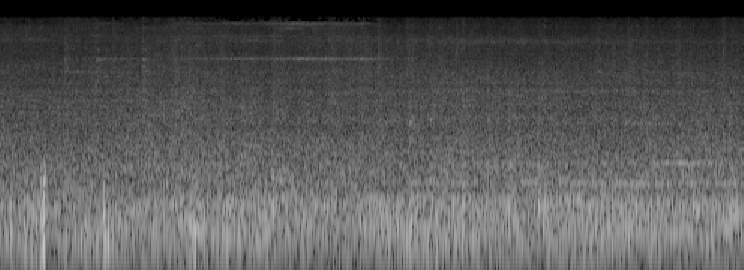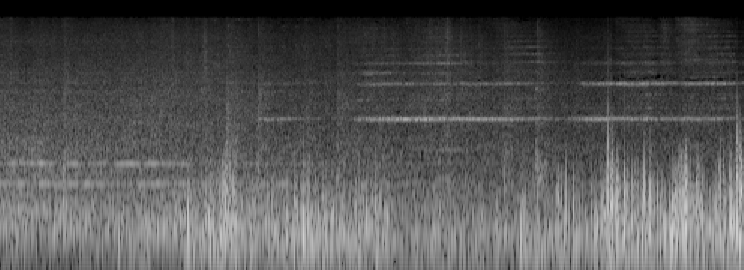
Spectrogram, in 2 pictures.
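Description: Ganz Mavag electric multiple unit rolling slowly over the rails with a steady rumble. In the second half, high steady wheel squeal sets in, and wheels clatter and knock over the rail joints near the end.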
